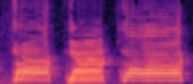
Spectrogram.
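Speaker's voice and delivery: three high quacks climbing to a peak; whooped duck quacks. A narrator's reading. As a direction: celebrate with rising, squeaky-high quacks. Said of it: "whooped Quentin".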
